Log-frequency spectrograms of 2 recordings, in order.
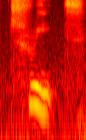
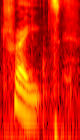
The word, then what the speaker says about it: treat: the next one is a long Eve I eat treats not trate trate is a word TR AIT if you show a particular trait it's like something that's typically you you know a certain traits maybe my laughter is a trait of mine I think annoys some people but I can't help it I just laugh a lot okay so treat try it shiny treat that's it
